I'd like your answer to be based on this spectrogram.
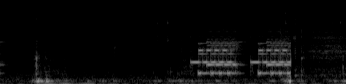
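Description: A telephone rings in two electronic bursts of warbling tones, preceded by a few soft clicks and taps in a quiet room.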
